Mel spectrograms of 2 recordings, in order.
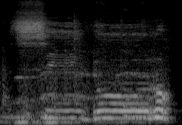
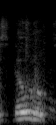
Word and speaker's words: Siduruk: Ini bacanya Siduruk. Siduruk namanya. Bukan Sidauruk.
